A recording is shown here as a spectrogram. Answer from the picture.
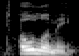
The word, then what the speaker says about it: Ptolemy: And in the south, their rulers went by the name of Ptolemy. It starts with a silent P like pterodactyl.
